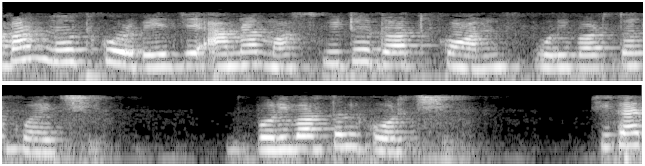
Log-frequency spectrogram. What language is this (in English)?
Bangla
